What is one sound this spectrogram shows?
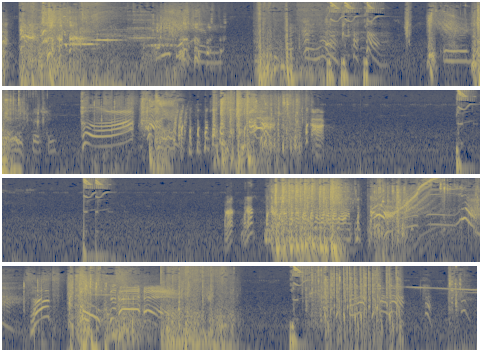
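Video game battle effects clash and chime.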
